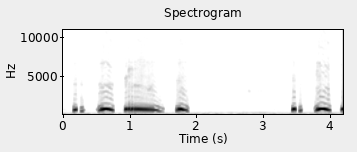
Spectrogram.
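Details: Lure calling by a spotted dove in Vietnam, two phrases about three seconds apart. Each phrase has clipped notes and an arched coo, and the first also has a long burred purr and a downslurred ending.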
